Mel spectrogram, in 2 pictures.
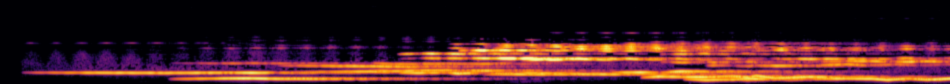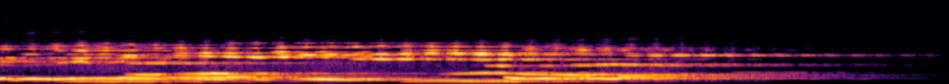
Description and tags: made with vst instruments
ambience, ambient, atmosphere, background, background-sound, dark, deep, drama, drone, film, hollywood, horror, mood, movie, pad, scary, sci-fi, soundscape, space, spooky, suspense, thrill, thriller, trailer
